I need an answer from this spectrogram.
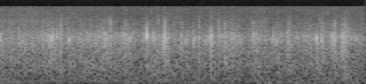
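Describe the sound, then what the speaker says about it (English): Heavy rain drumming steadily on the shell of a truck camper during a powerful storm on a remote mountain, a dense close patter with no pauses and no voices. "I can just sit here, listen to the rain."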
